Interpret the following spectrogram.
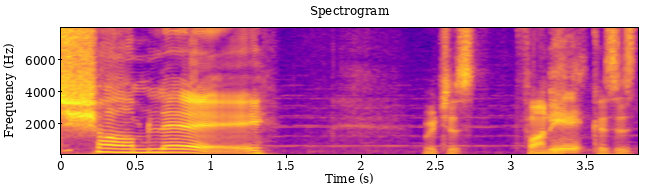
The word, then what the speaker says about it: Charmles: prince charmeles yeah it's pronounced charm lay which is funny because his dad chowder it's funny like that the party calls him charmless and most of the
